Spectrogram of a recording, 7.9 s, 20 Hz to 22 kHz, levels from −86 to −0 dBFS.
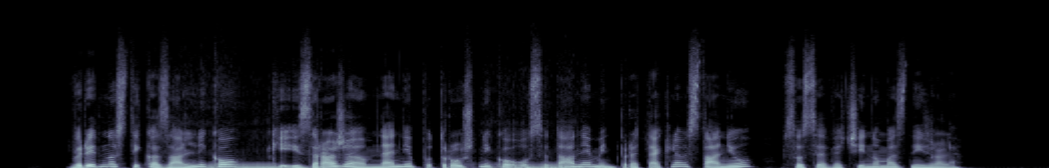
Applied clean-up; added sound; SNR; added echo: neural mask model RNNoise.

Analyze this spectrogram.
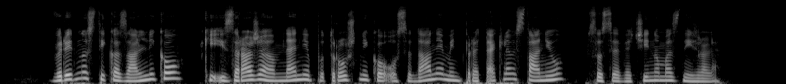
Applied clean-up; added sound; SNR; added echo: neural mask model Resemble Enhance denoiser.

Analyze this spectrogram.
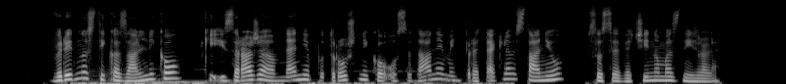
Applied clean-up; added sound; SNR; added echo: classical method spectral subtraction.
